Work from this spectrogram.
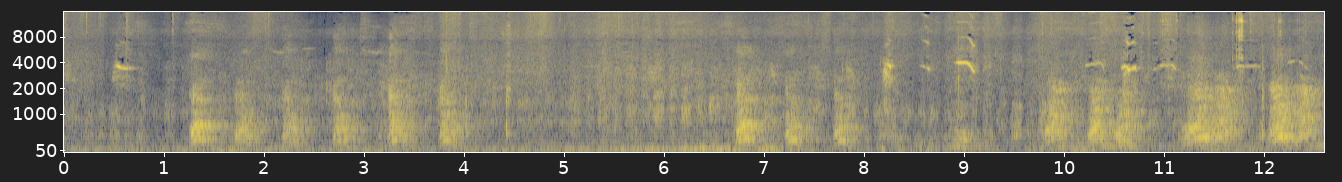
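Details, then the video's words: Rottweilers Loki and Siro during mating: rhythmic, breathy dog panting in bursts roughly twice a second, with short pauses, faint high chirps and a man's quiet voice nearby. "Lấy giống chó: Ngã ngửa mấy lần mới phối giống xong Loki &Siro mating"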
